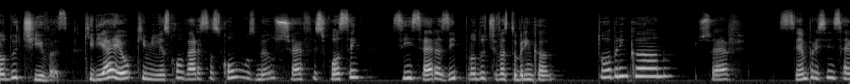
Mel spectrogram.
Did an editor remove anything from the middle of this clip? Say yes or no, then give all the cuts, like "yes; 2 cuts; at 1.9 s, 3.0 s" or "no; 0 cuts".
no; 0 cuts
